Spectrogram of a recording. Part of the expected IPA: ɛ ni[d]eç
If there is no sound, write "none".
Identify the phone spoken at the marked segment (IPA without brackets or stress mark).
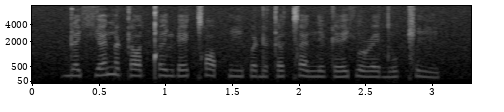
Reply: ʈ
